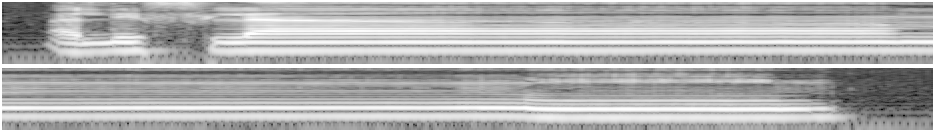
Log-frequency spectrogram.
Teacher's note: اس کے بعد الفاظ کو لمبا کر کے پڑھنا، اگر کسی لفظ پر کھڑی زبر، کھڑی زیر اور مد ہوگی تو ان کو لمبا کر کے پڑھا جائے گا، جیسے الف لام میم۔ الف لام میم میں لام اور میم پر مد ہے، اس لیے ہم نے اس کو لمبا کر کے پڑھا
